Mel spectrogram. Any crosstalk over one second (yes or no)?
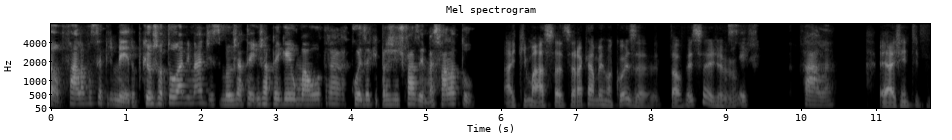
no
